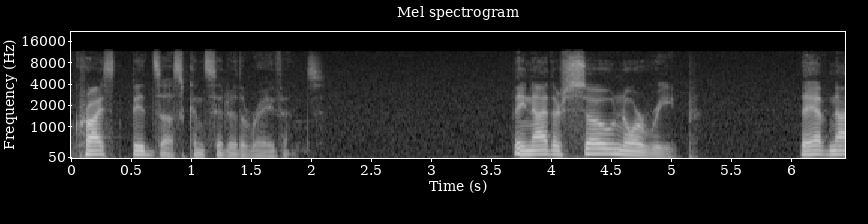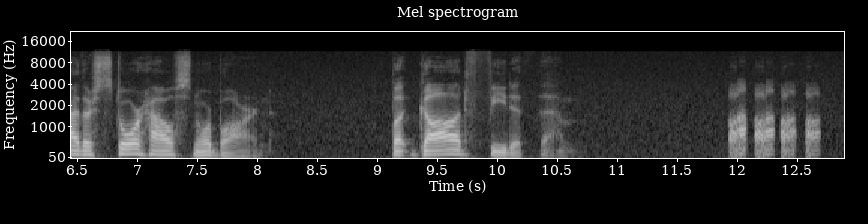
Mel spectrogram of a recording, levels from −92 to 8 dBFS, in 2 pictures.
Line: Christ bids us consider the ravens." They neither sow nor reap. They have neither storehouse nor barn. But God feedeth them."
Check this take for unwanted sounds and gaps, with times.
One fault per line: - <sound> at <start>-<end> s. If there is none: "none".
- laugh at 11.9-12.7 s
